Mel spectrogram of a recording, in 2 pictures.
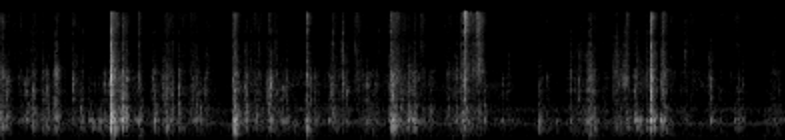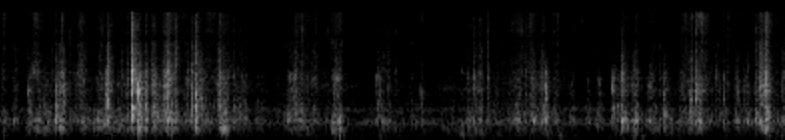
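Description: Irregular clicks, taps and crinkles of small hot sauce bottles and their packaging being handled as the bottles are worked out of the box, over a faint steady hum.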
